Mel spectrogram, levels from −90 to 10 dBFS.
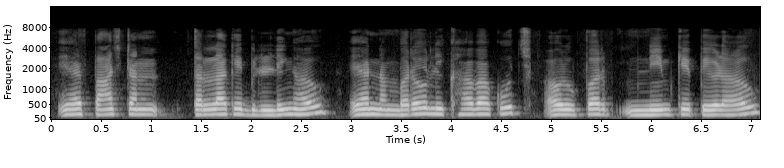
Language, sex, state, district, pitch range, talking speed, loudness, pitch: Bhojpuri, male, Jharkhand, Sahebganj, 160-175 Hz, 145 wpm, -15 LUFS, 165 Hz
